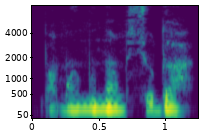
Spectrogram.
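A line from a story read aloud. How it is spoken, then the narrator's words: Whisper. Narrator (Russian): прошептал отец Василий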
